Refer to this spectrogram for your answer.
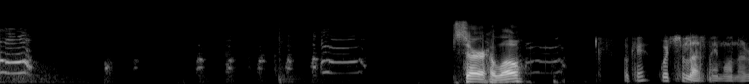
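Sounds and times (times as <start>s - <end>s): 
drawn-out chicken squawks: 0.0s - 0.4s, 2.0s - 3.8s, 5.2s - 5.7s
chickens clucking: 0.0s - 3.8s
speech: 4.6s - 5.4s, 6.4s - 7.4s.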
